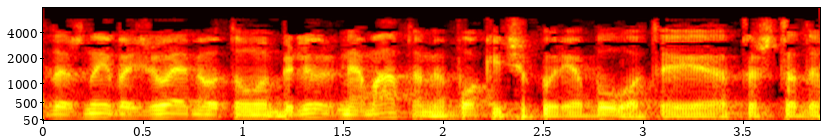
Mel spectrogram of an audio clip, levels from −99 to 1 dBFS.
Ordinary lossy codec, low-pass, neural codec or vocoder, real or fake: MP3, 24 kbps; 7.2 kHz; none; real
